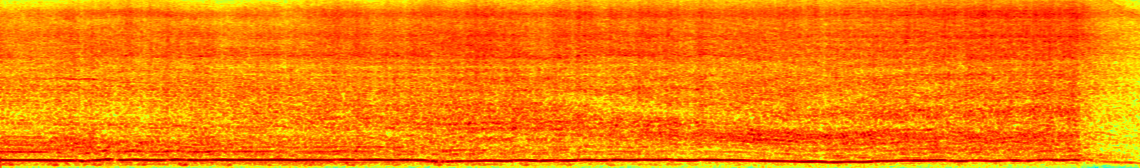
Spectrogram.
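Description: Turbocharged Farmall pulling tractor's engine running flat out as it drags a weight-transfer sled, a loud steady note that sags lower about ten seconds in, recovers briefly, then drops off sharply near the end as the pull finishes.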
